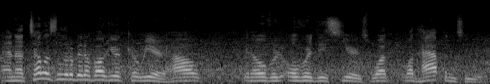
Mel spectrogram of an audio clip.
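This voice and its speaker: A man's voice: fairly high pitch, quick pace. A man hosting an interview at a trade show, asking questions with frequent repeated words and restarts. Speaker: interview host. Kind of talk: conversational interview. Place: busy trade show floor. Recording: noisy trade show floor.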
